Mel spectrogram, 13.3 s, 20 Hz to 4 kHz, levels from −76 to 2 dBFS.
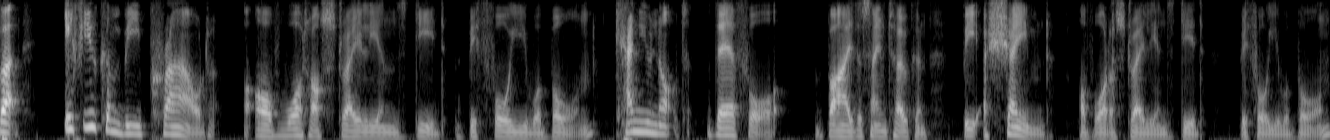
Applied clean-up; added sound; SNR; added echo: none; none; none; none.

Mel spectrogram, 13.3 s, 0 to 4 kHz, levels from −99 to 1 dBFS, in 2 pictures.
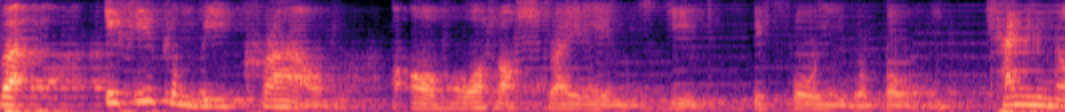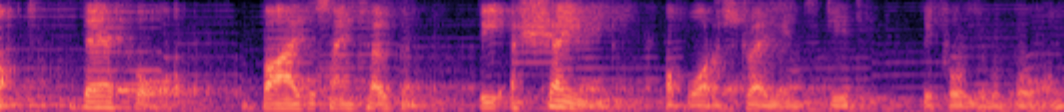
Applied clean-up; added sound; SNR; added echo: neural separator model SepFormer DNS4.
